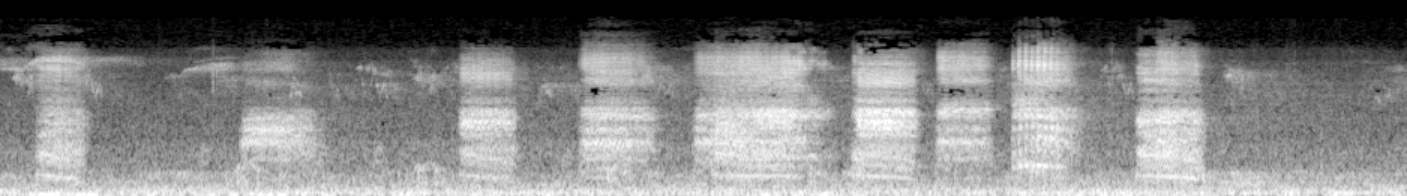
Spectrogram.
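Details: Begging of large hooded crow fledglings at breakfast with their family: a quick run of harsh, grating caws, sparse at first, then crowding together about once a second, some notes drawn out and strained.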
